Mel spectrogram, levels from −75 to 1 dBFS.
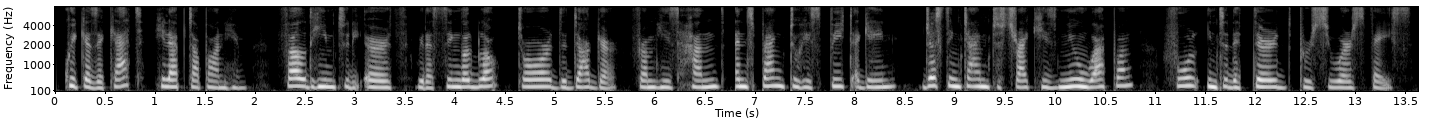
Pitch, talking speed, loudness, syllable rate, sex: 230 Hz, 190 wpm, -18 LUFS, 4.3 syllables/s, female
